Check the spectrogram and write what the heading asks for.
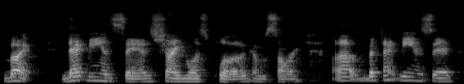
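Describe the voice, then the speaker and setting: A man's voice: fairly high pitch, measured pace, vocal fry, bright, forceful tone. A man with a heavy Southern accent, a YouTuber talking casually to his viewers about phones, rambling and often restarting his phrases. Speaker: tech YouTuber. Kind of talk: casual talk to camera.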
